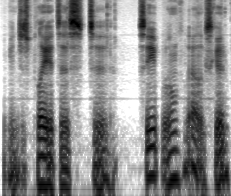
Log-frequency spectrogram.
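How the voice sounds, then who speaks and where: A man hosting a casual, unscripted software tutorial, thinking aloud as he explains each step. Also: medium pitch, moderate pace, creaky, breathy edge, no room sound. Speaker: live stream tutorial host, game and cartoon developer.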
